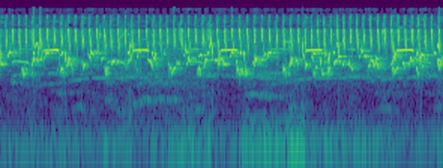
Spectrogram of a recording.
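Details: Sooty-headed bulbul singing noisily, used as a training recording for young birds: short warbled, liquid phrases in the middle register, repeated about once a second, over a steady high rapid buzzing trill from other birds.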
